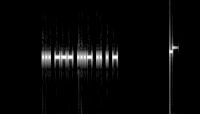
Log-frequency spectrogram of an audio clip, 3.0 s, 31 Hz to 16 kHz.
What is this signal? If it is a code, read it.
Morse code, heard as a keyed tone, about 53 wpm, 700 Hz. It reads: SOVIET
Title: Sets of 5 Words Encore - New Word Drill - 50wpm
